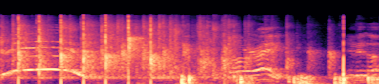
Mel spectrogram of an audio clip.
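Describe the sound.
A crowd applauds with dense, overlapping claps and sharp individual smacks close by, while voices whoop and call out over the clapping throughout.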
